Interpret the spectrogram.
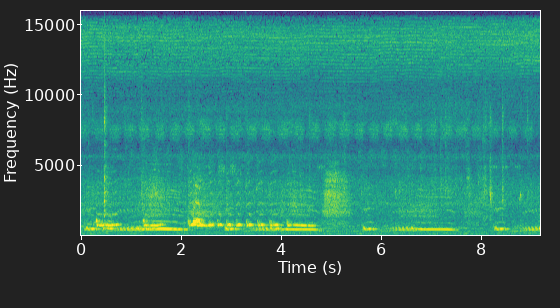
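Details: Zebra dove, called perkutut locally, singing phrases of low cooing notes broken by quick stuttering trills and ending in a drawn-out coo, repeated about five times over nine seconds with slight background hiss.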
